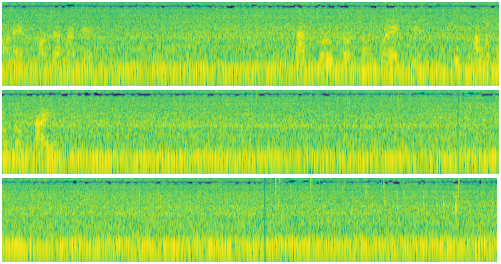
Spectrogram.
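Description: Hot oil sizzles and crackles steadily in a frying pan.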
